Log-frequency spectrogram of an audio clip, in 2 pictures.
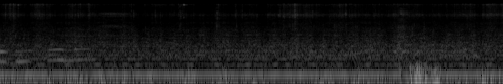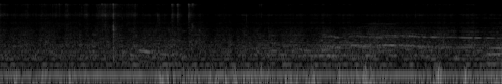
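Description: Plastic bags crinkling and small packages being handled, with scattered light clicks, over a steady low hum.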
